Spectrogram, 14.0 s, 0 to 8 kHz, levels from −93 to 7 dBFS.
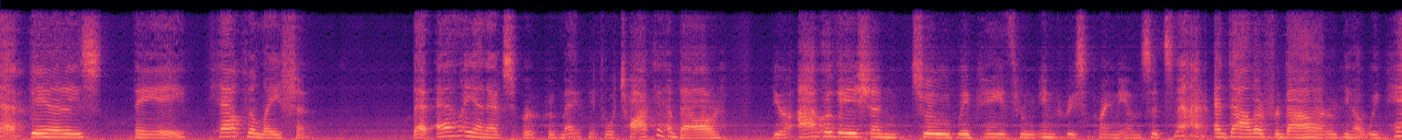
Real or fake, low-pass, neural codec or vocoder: fake; 7.2 kHz; codec, 16 kHz, 0.5 kbps, FunCodec, trained on LibriTTS, 25 frames a second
